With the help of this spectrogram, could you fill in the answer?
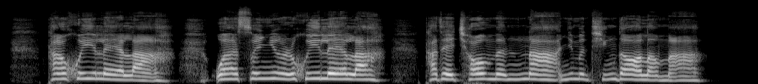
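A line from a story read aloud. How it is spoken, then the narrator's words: Trembling joyful old woman's cry. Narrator (Chinese): 金老太惊喜的颤抖着，冲我们叫着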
